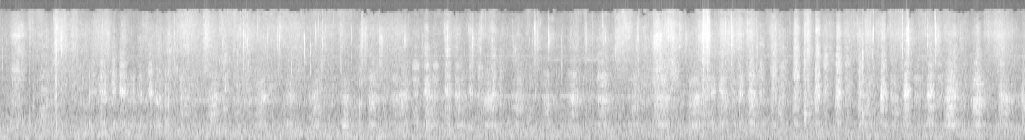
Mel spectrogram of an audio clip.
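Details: Big family dogs, among them Nami, a one-year-old Siberian Husky, and seven-year-old mutts Duke and Duchess, panting: fast, breathy rasping bursts repeated steadily throughout, with faint background hiss.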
